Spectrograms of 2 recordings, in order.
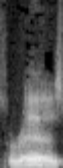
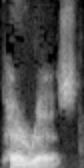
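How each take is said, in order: First: The stress is on the second syllable. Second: The stress is on the first syllable. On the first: The speaker calls it wrong. "Everyone says Perez" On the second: The speaker calls it right. "that little thing above the e means you're supposed to pronounce it Perez"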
